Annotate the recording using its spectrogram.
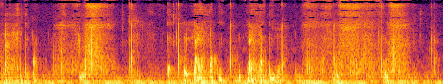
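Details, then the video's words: Pug gnawing eagerly on a rope toy in a small room, recorded up close: dense, steady crunching and wet biting clicks with no pauses, faint hum in the background. "Мопс жадно жуёт игрушку.Вкусная веревка."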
